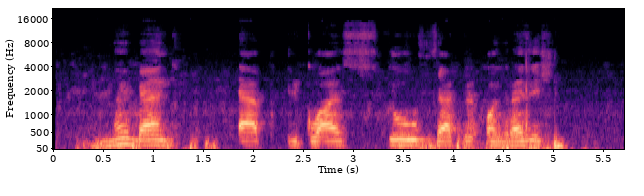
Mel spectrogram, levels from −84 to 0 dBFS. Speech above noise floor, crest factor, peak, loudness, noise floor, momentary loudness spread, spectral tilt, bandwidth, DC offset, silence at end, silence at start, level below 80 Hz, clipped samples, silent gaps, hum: 27 dB; 14 dB; -2 dBFS; -15 LUFS; -42 dBFS; 14 LU; -8 dB/octave; 14 kHz; under 0.1%; 0.35 s; 0.2 s; -30 dBFS; under 0.1%; none; none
